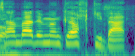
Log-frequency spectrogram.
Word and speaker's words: Samba de mon cœur qui bat: Samba de Monquer qui va eh, el samba de mi corazón que late. – ¿Lo dije bien? – No. – No, entonces dilo tú, a ver. – Va de nuevo. – Samba de mon cœur qui bat.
